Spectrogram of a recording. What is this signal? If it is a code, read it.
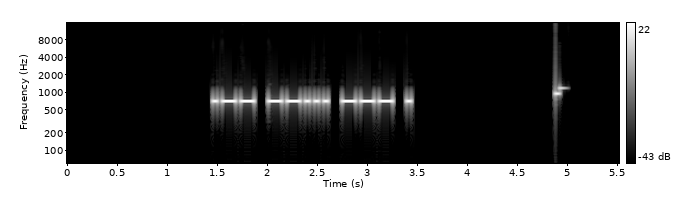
Morse code, heard as a keyed tone, about 24 wpm, 700 Hz. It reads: W7OE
